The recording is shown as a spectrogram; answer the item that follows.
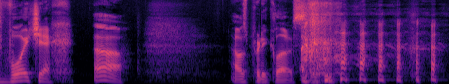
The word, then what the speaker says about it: Wojciech: It's Wojciech.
